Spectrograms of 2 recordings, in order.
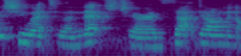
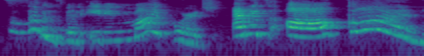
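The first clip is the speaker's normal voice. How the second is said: put-on Baby Bear building to wail; 10 semitones higher, 11 dB louder than usual. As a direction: start small, then cry out it's all gone. Baby Bear voiced in story.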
